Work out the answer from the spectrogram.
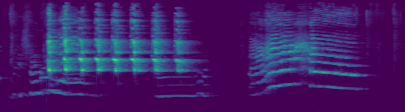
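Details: Captive Moluccan cockatoo at home with a new box to chew. A fast run of about eight grating, pulsed shrieks is followed by a short low note, a pause, then one long rising and falling scream.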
